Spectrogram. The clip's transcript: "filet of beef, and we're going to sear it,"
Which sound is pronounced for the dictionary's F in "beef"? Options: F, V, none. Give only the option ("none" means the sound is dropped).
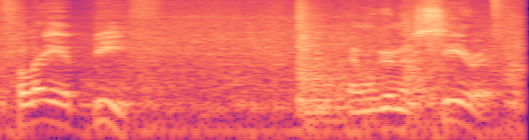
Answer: F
